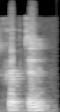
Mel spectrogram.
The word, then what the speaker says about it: Krypton: You are pronouncing the planet incorrectly. It's Krypton.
